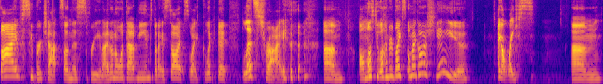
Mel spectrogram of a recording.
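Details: Young woman with Tourette syndrome, vocal tics saying "I got rice", "ha" and barking; tics increase with anxiety or excitement and during livestreams; vocal tic.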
